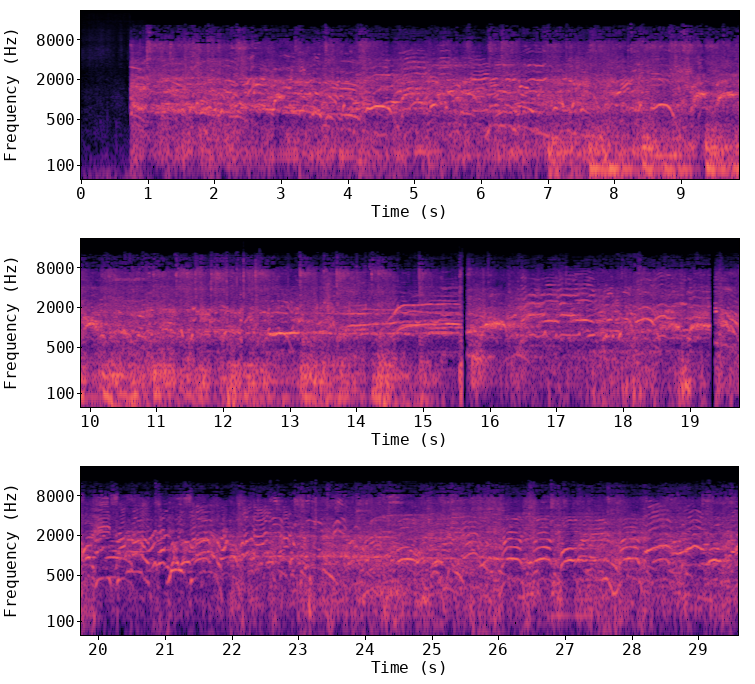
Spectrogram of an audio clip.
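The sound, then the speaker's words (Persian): A large crowd of protesters in Ardabil, Iran, shouts and chants slogans, many voices overlapping into a loud, continuous roar with rising and falling yells, sustained for the whole half minute. “صدای از اعتراضات امروز در اردبیل رو میشنیدی”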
